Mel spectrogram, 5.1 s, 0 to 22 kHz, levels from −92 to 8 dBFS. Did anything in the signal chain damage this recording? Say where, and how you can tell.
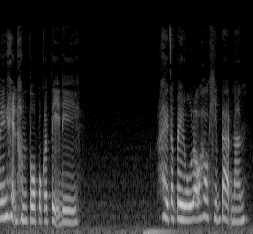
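No, nothing in the signal chain has audibly damaged this speech recording, and the signal holds together without any break, distortion or disturbance that could be traced to a stage.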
